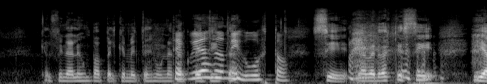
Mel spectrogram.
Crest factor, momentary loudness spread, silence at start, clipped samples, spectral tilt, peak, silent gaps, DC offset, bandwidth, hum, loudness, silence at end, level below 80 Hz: 20 dB; 13 LU; 0.4 s; under 0.1%; -4 dB/octave; 0 dBFS; none; under 0.1%; 15 kHz; none; -20 LUFS; 0 s; -44 dBFS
